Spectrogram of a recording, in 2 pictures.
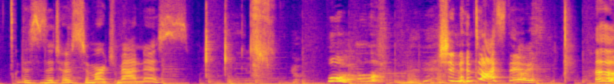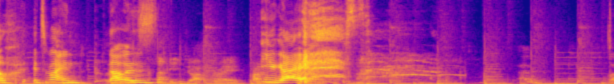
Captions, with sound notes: This is a toast to March Madness. (can hisses) - Whoa! Shouldn't have tossed it. Oh, it's fine. That was- You guys.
